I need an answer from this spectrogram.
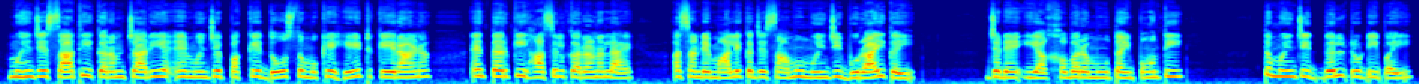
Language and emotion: Sindhi, sad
